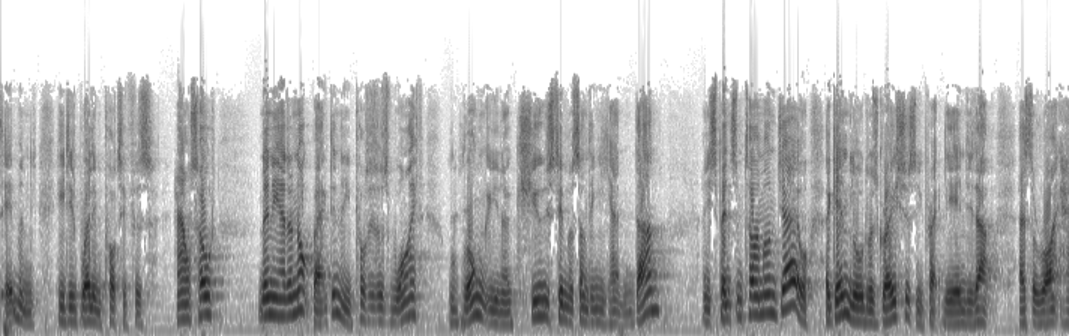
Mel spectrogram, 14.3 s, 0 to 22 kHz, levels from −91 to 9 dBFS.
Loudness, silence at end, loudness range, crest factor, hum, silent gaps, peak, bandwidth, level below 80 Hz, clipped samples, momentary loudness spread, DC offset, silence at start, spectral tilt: -13 LUFS; 0 s; 4 LU; 14 dB; none; none; 0 dBFS; 10.5 kHz; -46 dBFS; 0.1%; 11 LU; under 0.1%; 0 s; -5 dB/octave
